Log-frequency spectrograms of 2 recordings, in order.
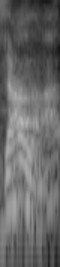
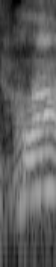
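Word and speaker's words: Xala: You can pronounce it as Zala, but it is Hala or Thala, by Osman Sembeh, where we see that the colonial power is replaced, but culturally nothing is replaced.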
